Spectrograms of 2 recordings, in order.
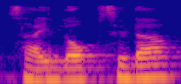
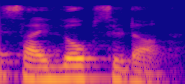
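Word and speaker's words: Psilopsida: Pteridophyta में इसमें P silent ही चलता है, जहां भी पी आ गया वहां साइलेंट ही चलेगा। अब देखो, ये है साइलोप्सिडा, साइलो और ये साइलो, ठीक है।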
